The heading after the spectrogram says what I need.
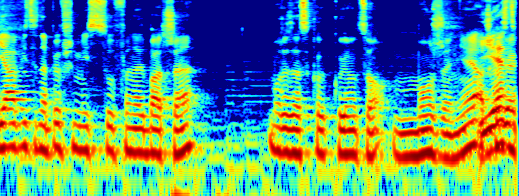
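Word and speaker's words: Fenerbahçe: może nie jest wielkie fener Bach Według mnie to jest drużyna która Pamiętaj że ha się wymawia bo to podobno tak tak podobno taka przywara polskich środowisk piłkarskich że to ch omijają intuicyjnie ostatnio dostałem Zresztą za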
